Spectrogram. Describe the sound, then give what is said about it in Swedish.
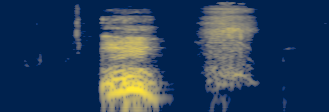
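Two harsh, forceful, loud bursts of a person coughing hard and clearing the throat, the first heavier and rougher than the second, with brief silence between them and no talking. “Du måste hosta till ordentligt hårt nu.”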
